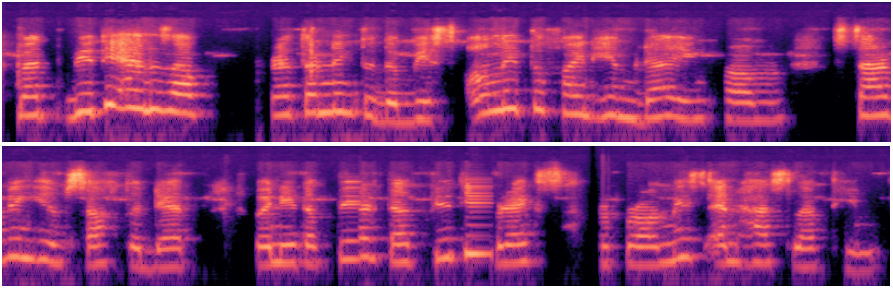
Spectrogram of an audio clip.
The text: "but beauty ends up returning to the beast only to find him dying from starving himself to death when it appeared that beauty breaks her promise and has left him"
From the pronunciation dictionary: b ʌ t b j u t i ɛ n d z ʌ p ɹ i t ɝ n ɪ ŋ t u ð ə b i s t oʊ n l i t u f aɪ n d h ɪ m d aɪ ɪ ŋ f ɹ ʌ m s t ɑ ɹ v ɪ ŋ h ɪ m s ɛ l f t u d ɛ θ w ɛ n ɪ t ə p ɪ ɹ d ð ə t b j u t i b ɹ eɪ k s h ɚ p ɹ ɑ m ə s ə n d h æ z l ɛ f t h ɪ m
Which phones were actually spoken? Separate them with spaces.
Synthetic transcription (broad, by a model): b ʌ t b j u t i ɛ n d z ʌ p ɹ i t ɝ n ɪ ŋ t u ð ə b i s t oʊ n l i t u f aɪ n d h ɪ m d aɪ ɪ ŋ f ɹ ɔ m s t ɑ ɹ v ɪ ŋ h ɪ m s ɛ l f t u d ɛ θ w ɛ n ɪ t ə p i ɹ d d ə t b j u t i b ɹ eɪ k s h ɚ p ɹ ɑ m ə s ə n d h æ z l ɛ f t h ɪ m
